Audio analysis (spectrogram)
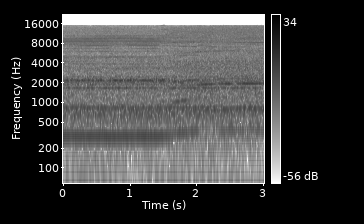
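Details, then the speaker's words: New spindle with VFD on upgraded 6040 CNC at 24,000 rpm maximum; clean high whine stepping up then holding steady, much quieter than the old one: normal running at max speed. "there's 24,000 perfectly quiet I mean it's making noise but that's a lot better than the other one"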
